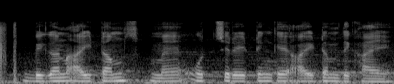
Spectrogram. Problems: constant background noise, background conversations at intervals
